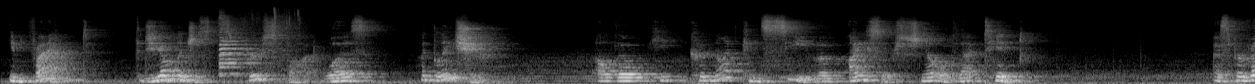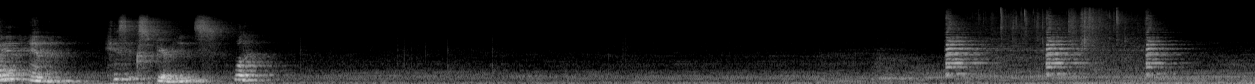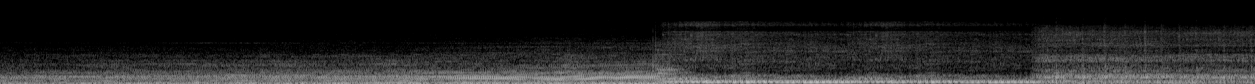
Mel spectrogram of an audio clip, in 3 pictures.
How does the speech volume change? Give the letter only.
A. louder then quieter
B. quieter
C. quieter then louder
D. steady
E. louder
D.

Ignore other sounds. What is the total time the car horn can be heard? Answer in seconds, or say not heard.
3 s.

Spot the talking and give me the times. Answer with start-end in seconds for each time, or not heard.
0.0-10.2, 12.1-15.1.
